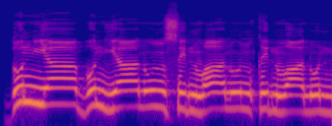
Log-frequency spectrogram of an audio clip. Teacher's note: ان چار کلمات میں نون ساکن کے بعد حرف جر معلوم ہے کہ کلمے میں آنے کی وجہ سے ادغام نہیں بلکہ اظہار مطلق ہوگا اور ان میں غنہ نہیں کریں گے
